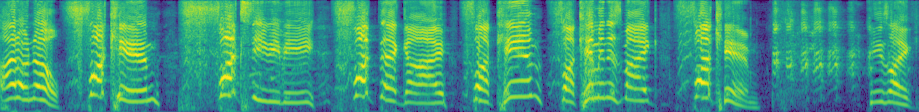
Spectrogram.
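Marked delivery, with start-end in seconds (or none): 0.0-7.6 loud, higher angry rant at the bartender. Retold or imitated. DJ ranting to the bartender, loud angry venting. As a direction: vent every curse, building to a laugh.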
